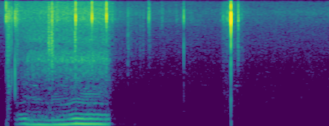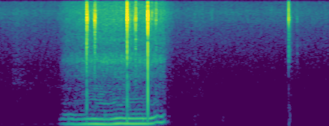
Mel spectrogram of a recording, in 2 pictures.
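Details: Female basset hound asleep on owner's lap: two long, loud, low rattling snores on inhaling, with quiet pauses and faint clicks between; snoring starting almost immediately after she falls asleep.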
